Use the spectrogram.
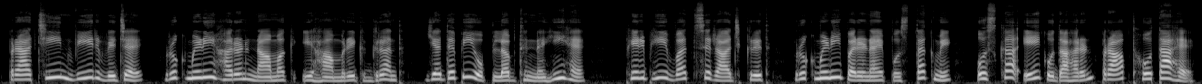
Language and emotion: Hindi, neutral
